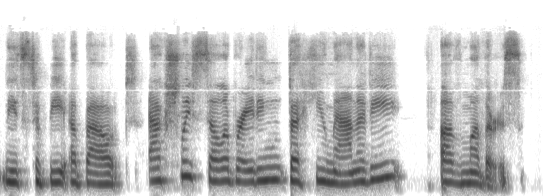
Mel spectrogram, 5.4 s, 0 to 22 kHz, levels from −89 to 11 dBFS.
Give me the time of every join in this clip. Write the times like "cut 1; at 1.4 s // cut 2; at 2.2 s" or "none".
cut 1; at 1.4 s // cut 2; at 2.8 s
